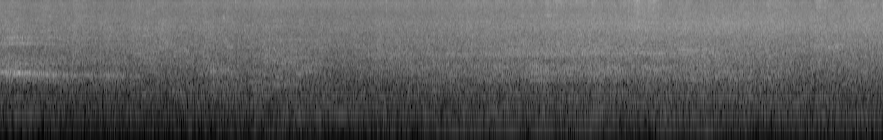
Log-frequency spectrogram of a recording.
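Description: Steady rushing background noise of an open-air walkway by a parking lot, with a faint low hum underneath and a short louder sound at the very start.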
